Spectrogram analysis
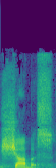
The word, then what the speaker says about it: Shabbos: But certain sects of Judaism, if they have the Tav with the dagesh, they pronounce it as the T. Without the dagesh, they pronounce it as an S. So in the word Shabbos, that's the reason they pronounce it like that.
